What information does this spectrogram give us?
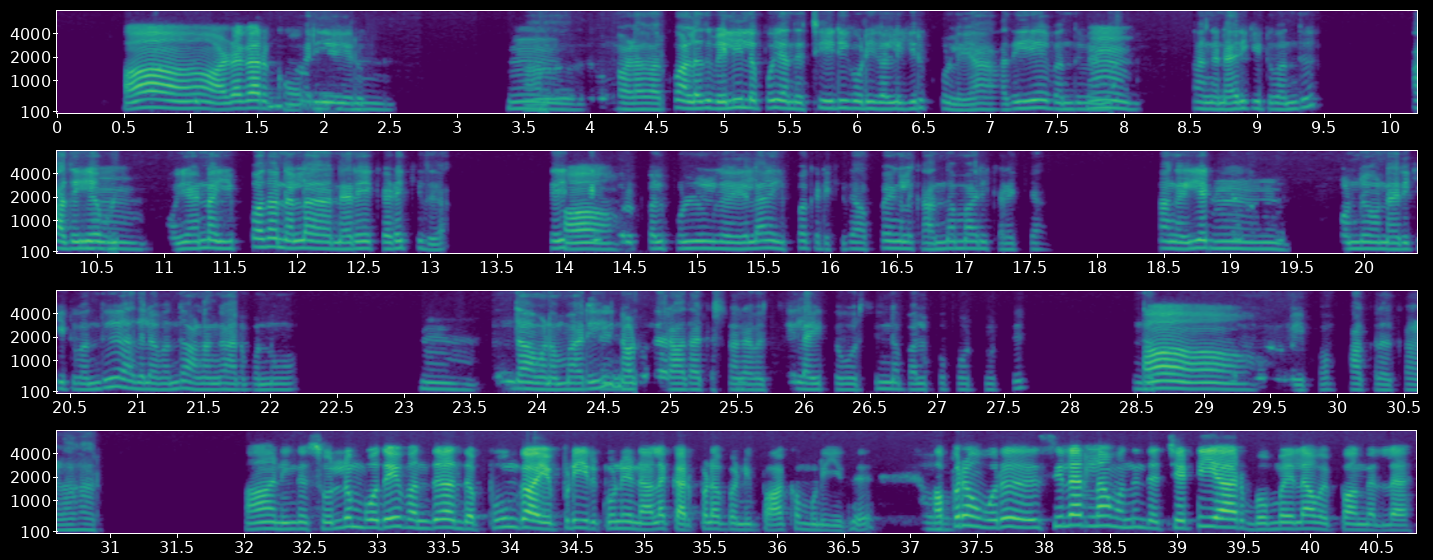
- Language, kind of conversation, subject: Tamil, podcast, வீட்டில் உள்ள சின்னச் சின்ன பொருள்கள் உங்கள் நினைவுகளை எப்படிப் பேணிக்காக்கின்றன?
- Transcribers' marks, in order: static; distorted speech; tapping; unintelligible speech; other background noise; mechanical hum; in English: "பல்ப"; unintelligible speech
